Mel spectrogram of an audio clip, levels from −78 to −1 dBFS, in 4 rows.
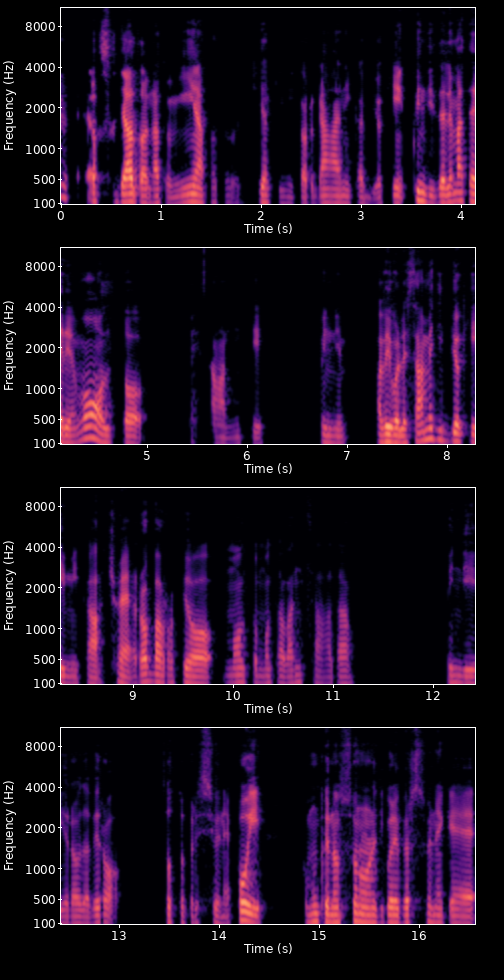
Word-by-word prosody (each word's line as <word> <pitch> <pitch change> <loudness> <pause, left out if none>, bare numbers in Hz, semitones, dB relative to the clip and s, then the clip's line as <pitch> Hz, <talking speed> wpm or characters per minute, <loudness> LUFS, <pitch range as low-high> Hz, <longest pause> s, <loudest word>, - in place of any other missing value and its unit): E 275 - -8
ho - - +1
studiato 130 -1 +6
anatomia, 110 +2 +1
patologia, 115 0 -9
chimica 105 -3 -14
organica, 110 0 -4
biochi 100 +4 -4
quindi 135 -7 0
delle 120 +2 +3
materie 130 -4 +3
molto 115 -8 +1 0.4
pesanti. 100 -2 -13 0.5
Quindi 110 -3 -8 0.3
avevo 120 -1 +6
l'esame 135 +9 +2
di 160 -2 -5
biochimica, 120 -6 -1
cioè - - 0
roba 125 0 +2
proprio 110 -2 -1
molto 120 +1 -8
molto 110 0 -12
avanzata, 105 -2 -10 0.9
quindi 110 -2 -7
ero 105 0 -5
davvero 115 +4 -5 0.3
sotto - - -8
pressione. 105 -2 -10
Poi 135 -6 +6 0.3
comunque 130 +1 0
non 120 0 +2
sono 120 +1 0
una 120 - +2
di 115 - -14
quelle 120 -1 +3
persone 120 0 -4
che 110 -2 -1
115 Hz, 140 wpm, -27 LUFS, 105-120 Hz, 0.9 s, studiato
